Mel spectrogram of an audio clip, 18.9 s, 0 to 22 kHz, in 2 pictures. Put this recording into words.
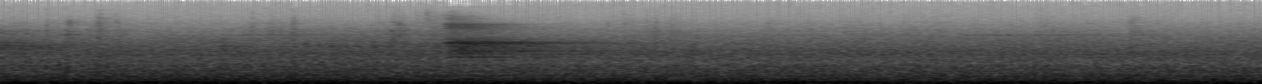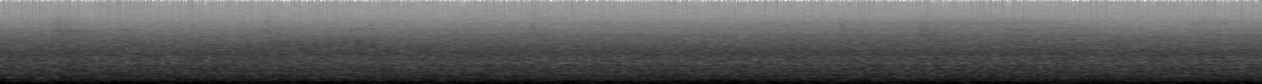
former ndsm shipyard, someone busy with a grinder, magpies (?) on the rattling glass roof, the city, the county & me: june 18, 2014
